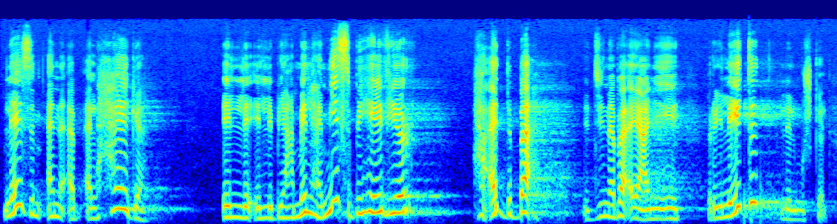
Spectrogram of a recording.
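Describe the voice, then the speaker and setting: A woman's voice: medium pitch, brisk. A woman with an Egyptian Arabic accent giving a church talk on disciplining children, switching often between Arabic and English. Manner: lively, mixes Arabic with English words. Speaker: church speaker on parenting. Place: church hall. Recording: long hall reverb from church livestream.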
